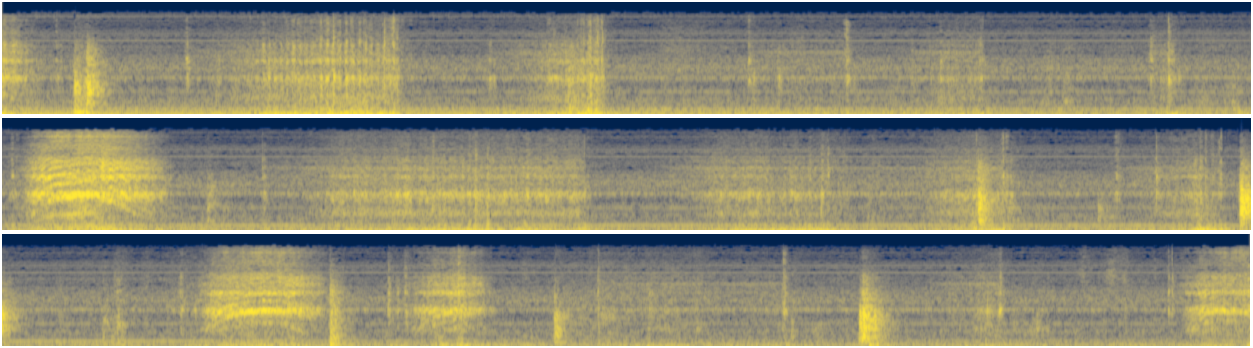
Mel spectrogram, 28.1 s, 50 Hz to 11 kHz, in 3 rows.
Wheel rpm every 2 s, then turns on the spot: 10, 20, 10, 0, 20, 20, 30, 20, 10, 10, 30, 10, 0, 10.
0-4 12-16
